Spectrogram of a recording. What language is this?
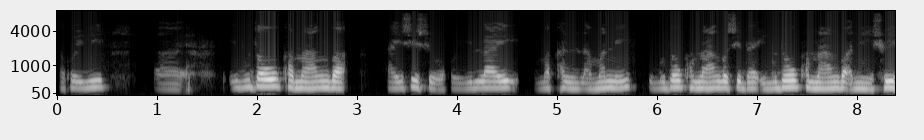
Manipuri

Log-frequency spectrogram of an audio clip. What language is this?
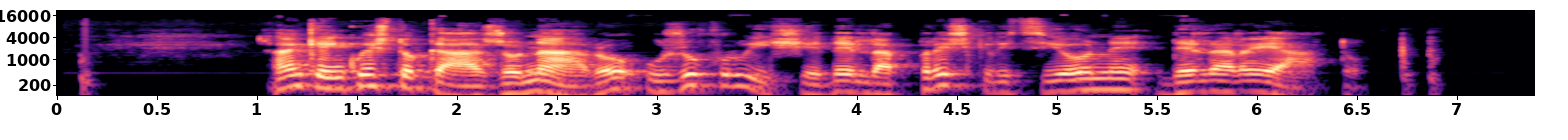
Italian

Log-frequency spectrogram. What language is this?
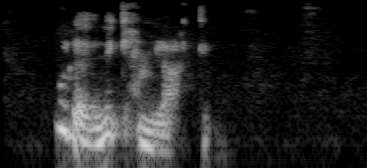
Kabyle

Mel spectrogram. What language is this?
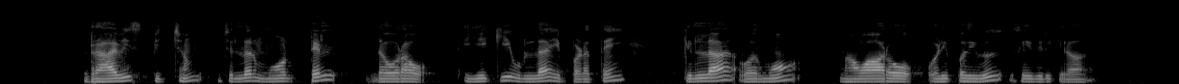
Tamil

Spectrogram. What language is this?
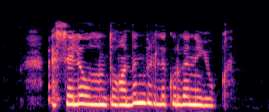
Bashkir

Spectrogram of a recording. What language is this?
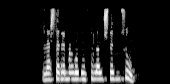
Basque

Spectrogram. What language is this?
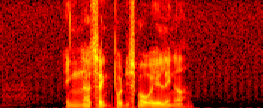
Danish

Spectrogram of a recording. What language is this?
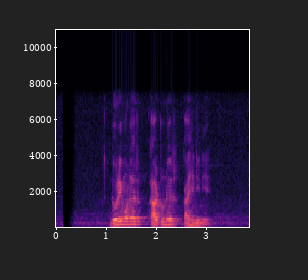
Bangla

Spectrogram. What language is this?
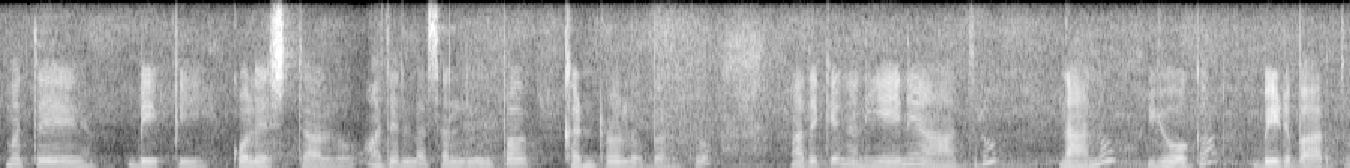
Kannada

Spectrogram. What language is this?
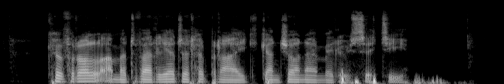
Welsh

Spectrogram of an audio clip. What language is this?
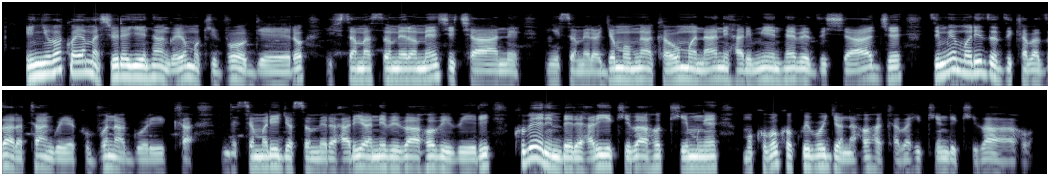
Rundi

